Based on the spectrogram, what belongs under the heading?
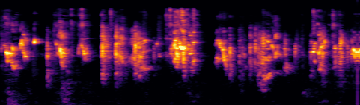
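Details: Budgie song meant to encourage a pet parrot to eat and sing: almost continuous run of rapid, gritty warbled chirps and chatter with one short pause.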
